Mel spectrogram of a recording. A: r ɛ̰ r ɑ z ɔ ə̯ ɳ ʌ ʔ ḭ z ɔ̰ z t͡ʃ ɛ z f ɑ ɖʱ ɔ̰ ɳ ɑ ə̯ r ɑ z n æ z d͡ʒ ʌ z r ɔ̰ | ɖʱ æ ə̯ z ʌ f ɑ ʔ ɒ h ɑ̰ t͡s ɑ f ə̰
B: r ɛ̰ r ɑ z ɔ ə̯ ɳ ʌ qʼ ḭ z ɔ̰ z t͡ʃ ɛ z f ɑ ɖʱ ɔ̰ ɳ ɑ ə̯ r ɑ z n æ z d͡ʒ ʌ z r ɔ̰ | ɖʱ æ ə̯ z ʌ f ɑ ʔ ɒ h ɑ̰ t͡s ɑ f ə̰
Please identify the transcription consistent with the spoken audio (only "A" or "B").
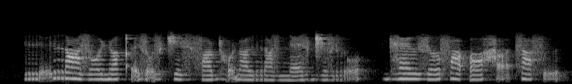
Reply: B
